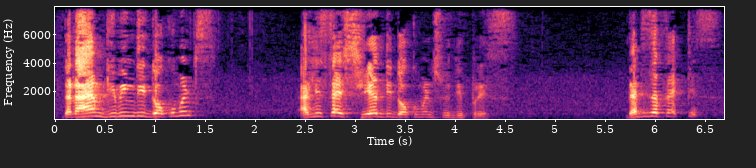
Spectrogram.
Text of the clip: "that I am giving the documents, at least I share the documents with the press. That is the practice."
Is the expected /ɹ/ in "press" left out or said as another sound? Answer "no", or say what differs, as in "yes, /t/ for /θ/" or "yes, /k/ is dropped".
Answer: no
